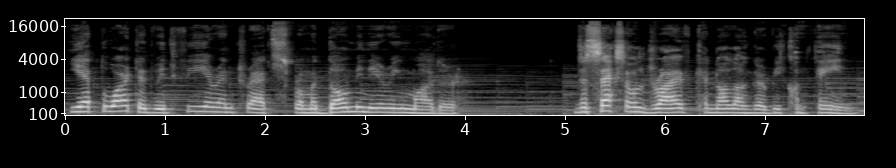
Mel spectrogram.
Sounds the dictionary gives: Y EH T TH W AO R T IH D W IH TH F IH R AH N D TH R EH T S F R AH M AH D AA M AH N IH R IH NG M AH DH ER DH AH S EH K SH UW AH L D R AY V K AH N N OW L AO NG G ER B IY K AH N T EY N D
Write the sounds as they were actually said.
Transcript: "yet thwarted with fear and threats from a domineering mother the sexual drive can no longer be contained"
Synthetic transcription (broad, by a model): Y EH T W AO R T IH D W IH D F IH R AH N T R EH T S F R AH M AH D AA M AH N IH R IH NG M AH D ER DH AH S EH K S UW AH L D R AY V K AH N N OW L AO NG G ER B IY K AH N T EY N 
